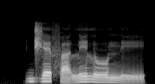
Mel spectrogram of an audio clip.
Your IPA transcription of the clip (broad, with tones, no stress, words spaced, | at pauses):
d͡ʒɛ˦fa˨le˦ loː˧ne˨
